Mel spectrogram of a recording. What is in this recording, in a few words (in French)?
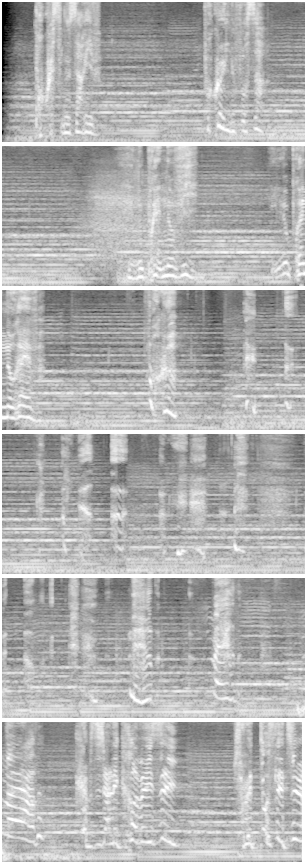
Héros jeune voix parlée pleurs et cris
